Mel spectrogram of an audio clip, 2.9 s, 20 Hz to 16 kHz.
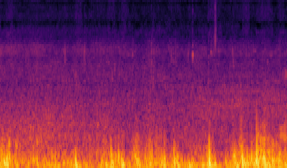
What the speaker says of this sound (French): Il y a des rafales à 35 nœuds.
